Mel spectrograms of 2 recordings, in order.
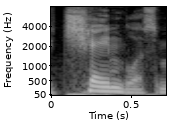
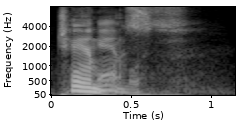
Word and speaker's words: Chambliss: I used to say Chambliss. My dad said Cham, like ham. Chambliss. Mike Held.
